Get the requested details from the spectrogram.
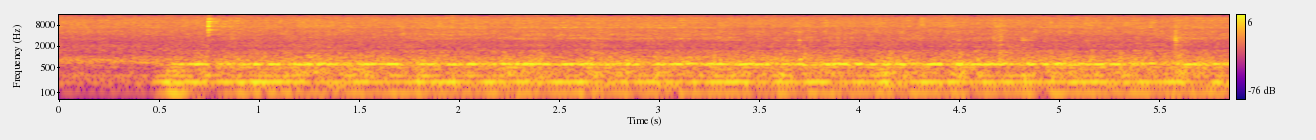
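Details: Hotpoint 9530 Electronic 1000 Plus washing machine on Programme 4 (50ºC Coloured Synthetics), polyester/cotton mixed load, first rinse: after filling, the pump kicks in after a short pause with a steady, even hum and slight water gurgle. Normal pump running.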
